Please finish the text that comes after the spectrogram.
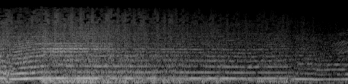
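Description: A Norma M20B V8 racing car accelerates hard from the start of a hill climb, a loud, sustained engine roar with a strong rising harmonic tone that holds steady throughout, close to the listener and with no talk over it.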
